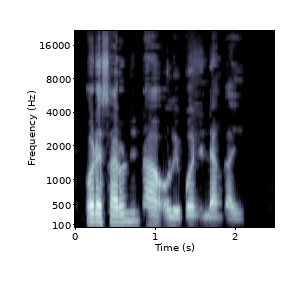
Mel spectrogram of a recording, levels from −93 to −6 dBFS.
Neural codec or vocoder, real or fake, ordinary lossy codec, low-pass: vocoder, 44.1 kHz, 128 mel bands every 256 samples, BigVGAN v2; fake; none; none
